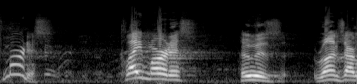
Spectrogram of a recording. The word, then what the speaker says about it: Mertes: Mertis. It's Mertis.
